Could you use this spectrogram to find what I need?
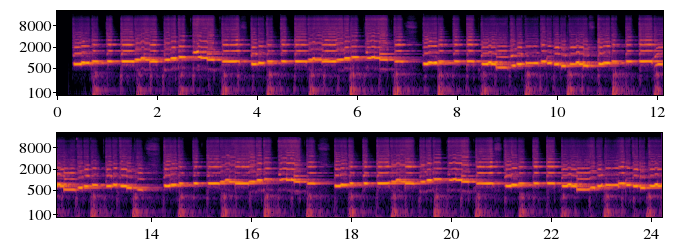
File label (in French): Auvergnasse; Ms Fricou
